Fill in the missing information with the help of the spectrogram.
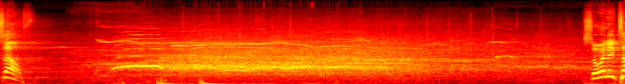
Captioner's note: crowd chatter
